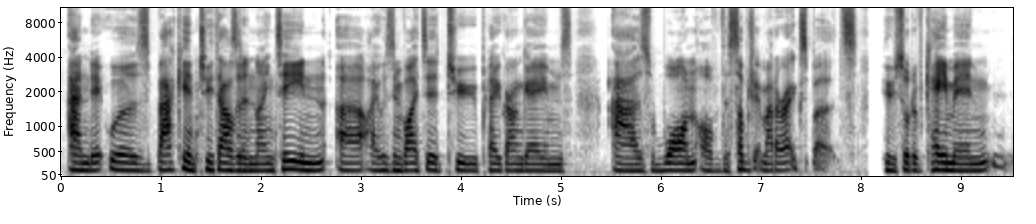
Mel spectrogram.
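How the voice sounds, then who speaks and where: A man's voice: mid-range voice, fairly bright tone, dry recording. Earnest man, dry close sound. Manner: earnest, thoughtful, hedging with "sort of" and "kind of". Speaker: accessibility consultant and teacher of the deaf. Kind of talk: interview answers.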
